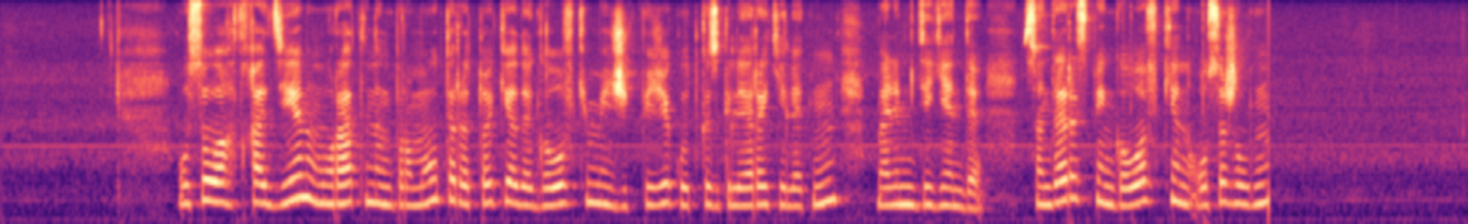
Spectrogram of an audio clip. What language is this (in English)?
Kazakh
